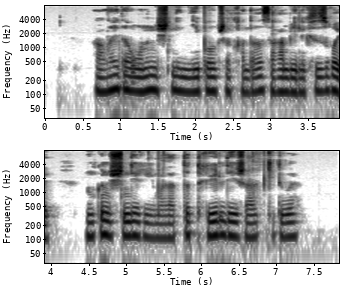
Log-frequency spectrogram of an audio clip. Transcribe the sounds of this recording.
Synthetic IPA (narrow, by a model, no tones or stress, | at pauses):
ɑlˠɑjd̪ɑwo̞nəɴɪʃɪnd̪e̞ne̞bo̞lˠəpʒ̥ɑt̪̚qʰɑnd̪əʁəsɑʁɑmbe̞lɪɡʲɪsɪzʁo̞j | mʏmkʲɪnʏʃɪnd̪e̞ʁijmɑɾɑt̪ːət̪ʰʏ̥kʲe̞ld̪e̞jʒɑɾəp̚kʲʰe̞t̪uɪ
